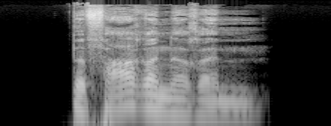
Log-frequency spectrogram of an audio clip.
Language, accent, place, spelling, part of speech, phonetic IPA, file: German, Germany, Berlin, befahrenerem, adjective, [bəˈfaːʁənəʁəm], De-befahrenerem.ogg
- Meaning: strong dative masculine/neuter singular comparative degree of befahren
